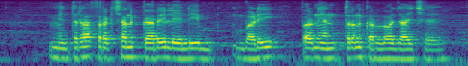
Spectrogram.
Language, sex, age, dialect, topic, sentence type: Maithili, male, 25-30, Angika, agriculture, statement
